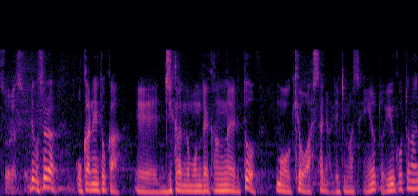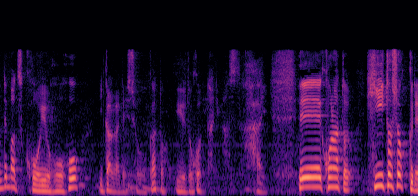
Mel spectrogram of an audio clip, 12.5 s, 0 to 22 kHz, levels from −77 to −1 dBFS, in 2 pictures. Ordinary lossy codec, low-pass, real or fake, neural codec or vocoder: none; none; real; none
